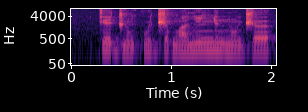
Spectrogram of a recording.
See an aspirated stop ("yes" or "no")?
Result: no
